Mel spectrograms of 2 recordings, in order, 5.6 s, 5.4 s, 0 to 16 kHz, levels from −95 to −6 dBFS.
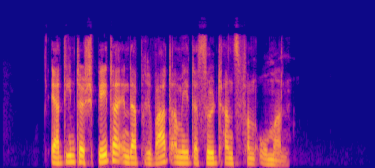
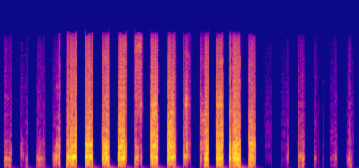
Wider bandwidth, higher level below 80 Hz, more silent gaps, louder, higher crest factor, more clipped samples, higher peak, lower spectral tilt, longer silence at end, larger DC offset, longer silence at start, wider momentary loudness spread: about the same, 7.6 kHz vs 7.8 kHz; second, -54 dBFS vs -38 dBFS; second, none vs 2.91-2.98 s, 4.08-4.21 s, 4.36-4.46 s; second, -19 LUFS vs -16 LUFS; about the same, 18 dB vs 16 dB; neither; about the same, -2 dBFS vs -2 dBFS; about the same, -6 dB/octave vs -6 dB/octave; first, 1.35 s vs 0.85 s; neither; first, 0.75 s vs 0.05 s; about the same, 10 LU vs 11 LU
